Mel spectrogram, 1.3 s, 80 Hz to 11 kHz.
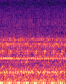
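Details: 1998 Toyota Camry, back together after water pump and timing belt replacement: a smooth, even idle with a steady low hum and regular soft pulses, no knocks or ticks. The engine sounds healthy.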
